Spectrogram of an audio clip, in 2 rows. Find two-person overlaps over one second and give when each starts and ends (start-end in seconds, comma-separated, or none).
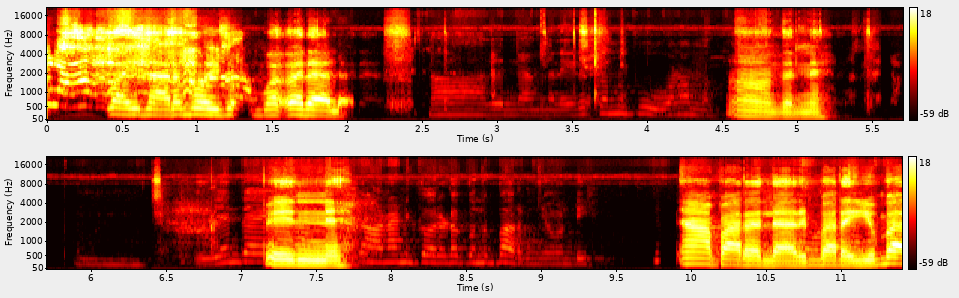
none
